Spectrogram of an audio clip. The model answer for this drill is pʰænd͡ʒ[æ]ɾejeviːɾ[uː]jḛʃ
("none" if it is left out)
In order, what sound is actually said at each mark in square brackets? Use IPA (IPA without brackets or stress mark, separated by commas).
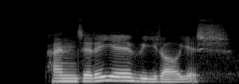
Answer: e, ɒː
